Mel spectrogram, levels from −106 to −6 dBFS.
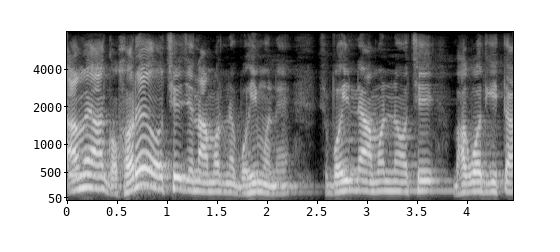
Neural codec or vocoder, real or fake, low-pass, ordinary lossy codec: none; real; none; none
